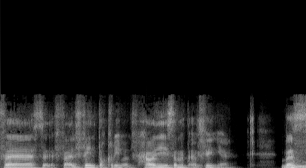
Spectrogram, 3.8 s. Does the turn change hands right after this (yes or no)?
yes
